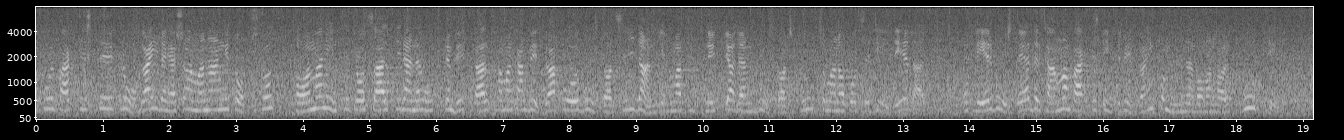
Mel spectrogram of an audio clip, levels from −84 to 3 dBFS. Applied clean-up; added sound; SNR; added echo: none; Stream; 3 dB; none.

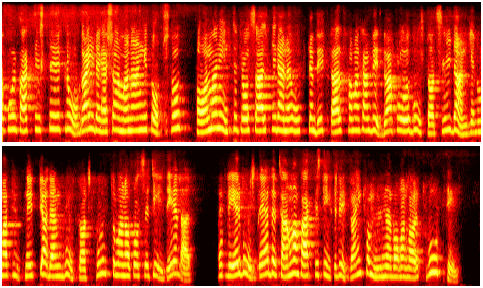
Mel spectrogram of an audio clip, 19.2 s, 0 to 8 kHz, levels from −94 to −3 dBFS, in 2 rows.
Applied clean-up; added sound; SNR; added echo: neural mask model Resemble Enhance denoiser.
